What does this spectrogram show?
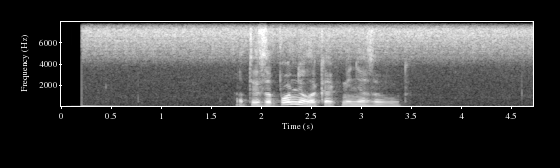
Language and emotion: Russian, neutral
